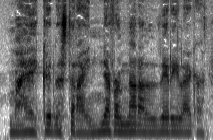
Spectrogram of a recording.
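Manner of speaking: hushed, breathless whisper of awe; awed whisper. Real, not acted. Remembering praying Martha, whispering in awe. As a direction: breathe it out in wonder.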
